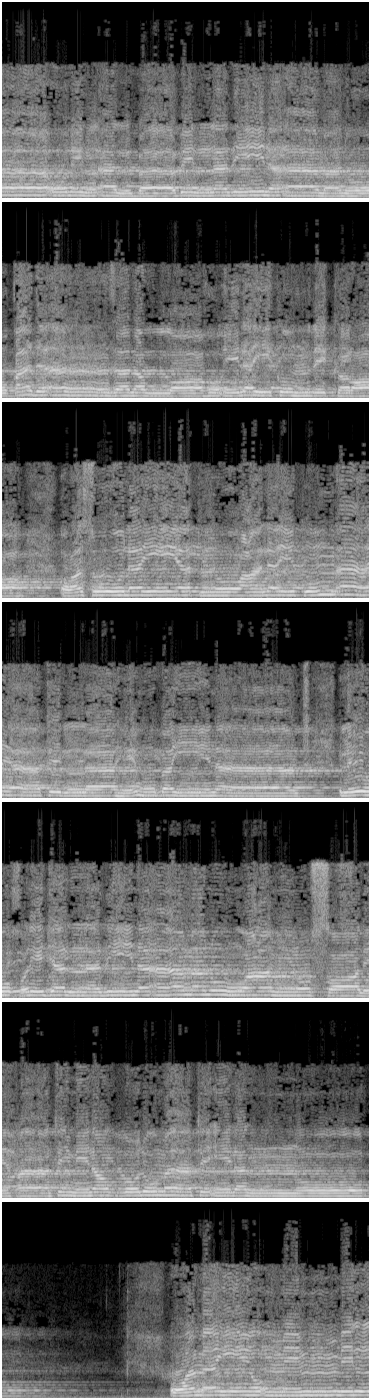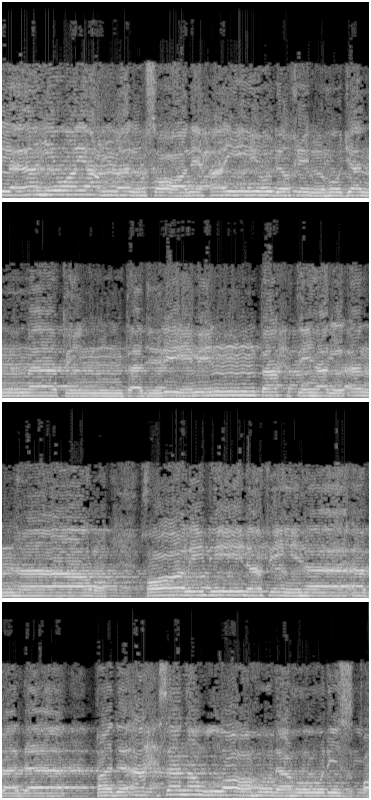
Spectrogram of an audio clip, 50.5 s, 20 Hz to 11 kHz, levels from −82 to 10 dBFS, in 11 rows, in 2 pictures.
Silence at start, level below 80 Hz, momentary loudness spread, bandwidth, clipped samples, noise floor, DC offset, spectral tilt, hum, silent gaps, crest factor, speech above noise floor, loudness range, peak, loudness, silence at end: 0 s; -34 dBFS; 3 LU; 9.8 kHz; under 0.1%; -35 dBFS; 2%; -4.5 dB/octave; none; none; 8 dB; 28 dB; 2 LU; 0 dBFS; -7 LUFS; 0 s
